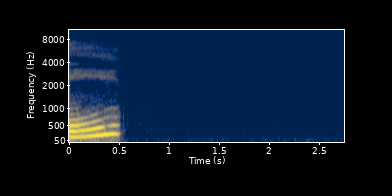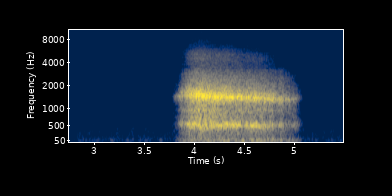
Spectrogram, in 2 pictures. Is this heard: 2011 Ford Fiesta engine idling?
no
